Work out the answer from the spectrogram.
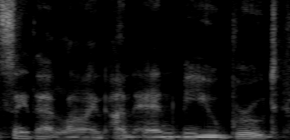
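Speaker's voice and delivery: put-on whisper. Retelling prompting a co-star to say a line: retelling a whisper. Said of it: "So I just whispered".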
